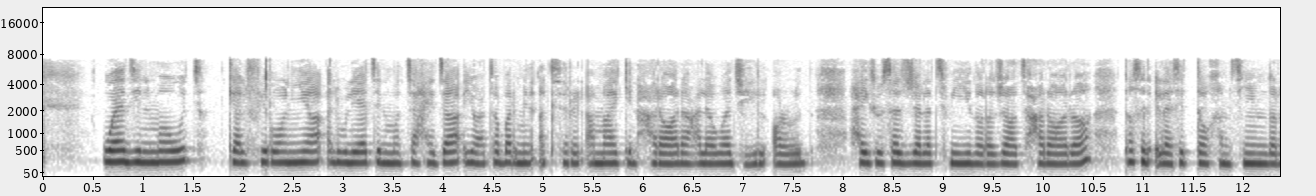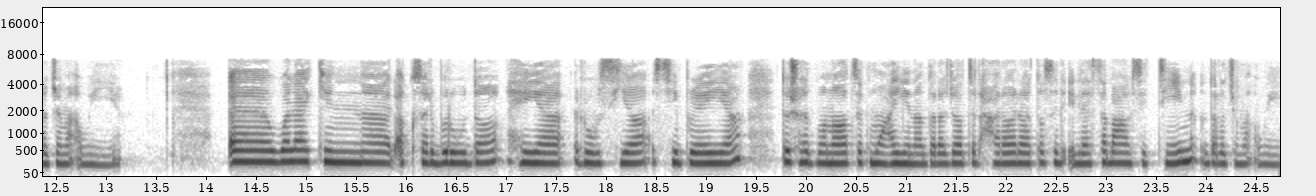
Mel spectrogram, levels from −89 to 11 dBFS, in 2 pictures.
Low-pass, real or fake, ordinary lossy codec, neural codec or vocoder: 7.2 kHz; real; MP3, 48 kbps; none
